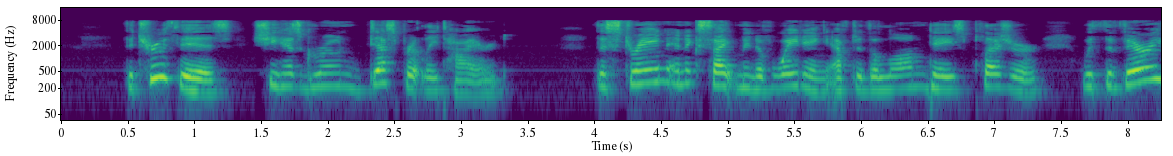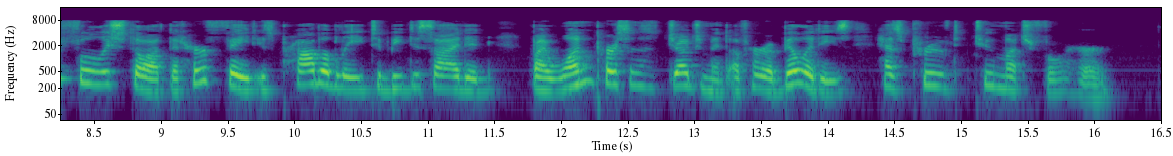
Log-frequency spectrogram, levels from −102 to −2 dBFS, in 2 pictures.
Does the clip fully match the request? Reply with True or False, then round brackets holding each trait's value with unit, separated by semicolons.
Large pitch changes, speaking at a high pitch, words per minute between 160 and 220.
True (5.8 semitones; 210 Hz; 165 wpm)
